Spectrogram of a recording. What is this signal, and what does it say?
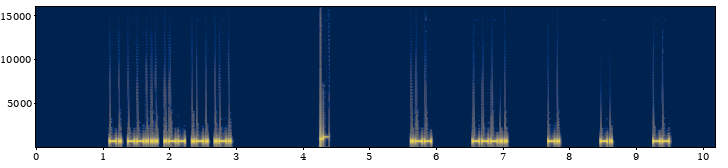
Morse code, heard as a keyed tone, about 34 wpm, spaced as for 18 wpm, 700 Hz. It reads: N7WRR W8NNM
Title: USA Call Signs - 5 Characters - 6x Character Spacing - 35wpm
